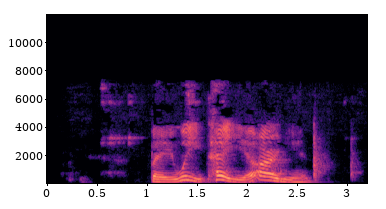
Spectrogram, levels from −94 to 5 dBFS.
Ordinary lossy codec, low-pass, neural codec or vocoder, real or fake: AAC, 48 kbps; 7.2 kHz; none; real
